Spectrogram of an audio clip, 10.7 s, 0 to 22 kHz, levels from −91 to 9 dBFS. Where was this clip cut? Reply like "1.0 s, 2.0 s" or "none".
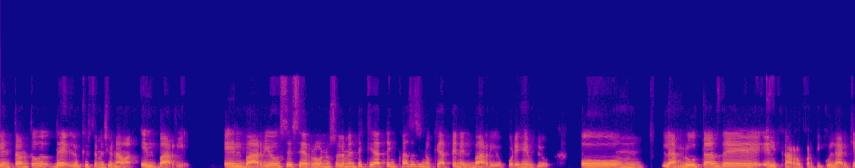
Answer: none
